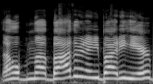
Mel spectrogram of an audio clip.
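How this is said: The voice sounds natural, light and friendly. "the regular old friendly Spider-Man voice"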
